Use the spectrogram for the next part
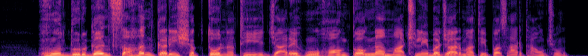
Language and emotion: Gujarati, disgusted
